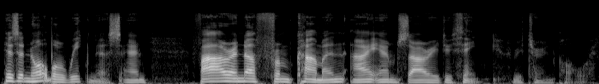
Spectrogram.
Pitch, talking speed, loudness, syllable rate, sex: 105 Hz, 170 wpm, -20 LUFS, 4.9 syllables/s, male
